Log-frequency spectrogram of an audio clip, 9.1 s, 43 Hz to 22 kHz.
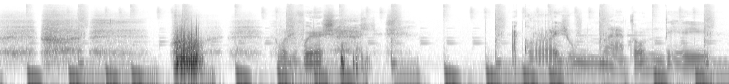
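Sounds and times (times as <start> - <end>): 
person taking deep heavy breaths: 0.0 - 3.5
speech: 3.5 - 4.7, 6.9 - 9.0.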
